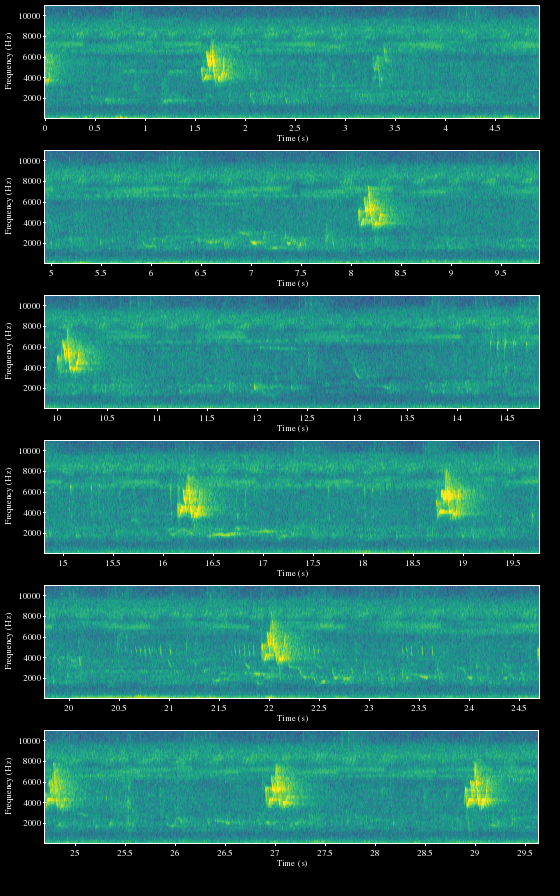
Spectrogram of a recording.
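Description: Forest ambience with a bird giving short, sharp high-pitched calls, repeated about ten times a few seconds apart, over a faint steady high drone.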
